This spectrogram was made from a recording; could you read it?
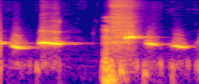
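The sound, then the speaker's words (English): A person whistles a short four-note tune imitating a mockingjay's call, clear tonal notes stepping up and down, with a breathy burst mid-phrase and no talking. “Yeah, like, it gets stuck in their head, like, how we get songs stuck in our head, and all of a sudden the Mockingjays are, like...”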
